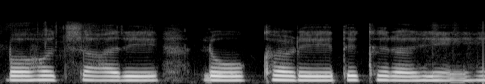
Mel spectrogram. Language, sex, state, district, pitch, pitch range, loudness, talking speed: Hindi, female, Madhya Pradesh, Bhopal, 190 Hz, 190-200 Hz, -14 LUFS, 85 wpm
